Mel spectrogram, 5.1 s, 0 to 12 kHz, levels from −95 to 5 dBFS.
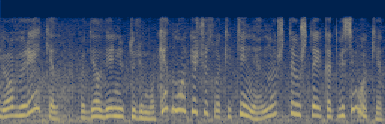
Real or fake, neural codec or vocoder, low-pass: fake; codec, 16 kHz, 8 kbps, FreqCodec, smaller model; 7.2 kHz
